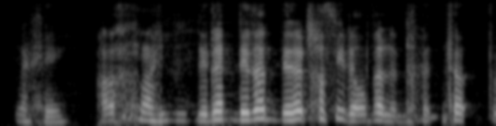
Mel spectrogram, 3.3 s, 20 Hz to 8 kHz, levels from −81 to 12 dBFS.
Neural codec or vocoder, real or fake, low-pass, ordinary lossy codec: codec, 16 kHz in and 24 kHz out, 1.1 kbps, FireRedTTS-2 codec; fake; 7.2 kHz; none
